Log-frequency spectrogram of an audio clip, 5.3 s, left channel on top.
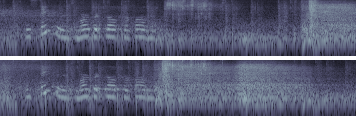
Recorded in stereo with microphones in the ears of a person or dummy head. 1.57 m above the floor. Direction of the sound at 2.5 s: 30° right (ahead or behind).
